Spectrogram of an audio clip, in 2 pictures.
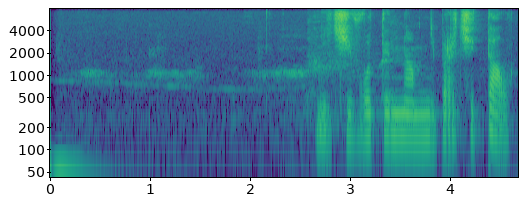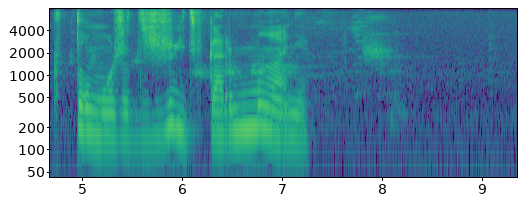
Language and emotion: Russian, angry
